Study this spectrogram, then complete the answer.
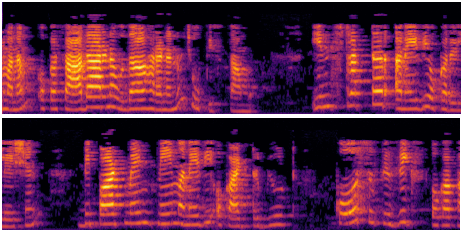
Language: Telugu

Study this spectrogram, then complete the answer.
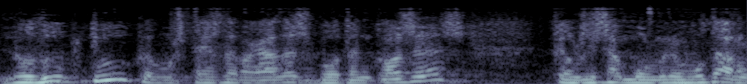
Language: Catalan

